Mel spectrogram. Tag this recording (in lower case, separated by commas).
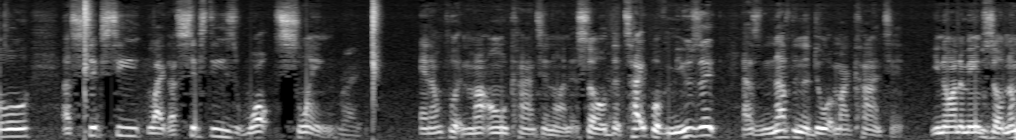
speech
